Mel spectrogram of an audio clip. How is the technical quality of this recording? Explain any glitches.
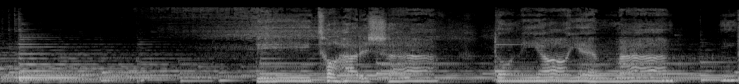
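The recording has one brief glitch near its end: a burst of DAB burbling from 7.07 to 7.13 s. For that roughly 60 ms, the sound is marred by short blips of noise. Weak reception let bit errors slip past the error correction, with an error rate on the order of a few tenths of a percent. The damage spans a handful of MP2 frames. Corrupted samples put short noise blips into single sub-bands, and corrupted scale factors that get through make sub-bands jump abruptly in level. On a spectrogram this appears as isolated, blocky horizontal patches of energy at scattered frequencies. The waveform shows a brief irregular flutter in amplitude.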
